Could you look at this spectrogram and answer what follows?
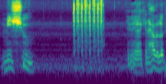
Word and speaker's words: Mixo: kul's uh Offspring and we were calling him mixo apparently our pronunciation is incorrect even though it is spelled Mi EXO it is pronounced Mishu I can have a look at this and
